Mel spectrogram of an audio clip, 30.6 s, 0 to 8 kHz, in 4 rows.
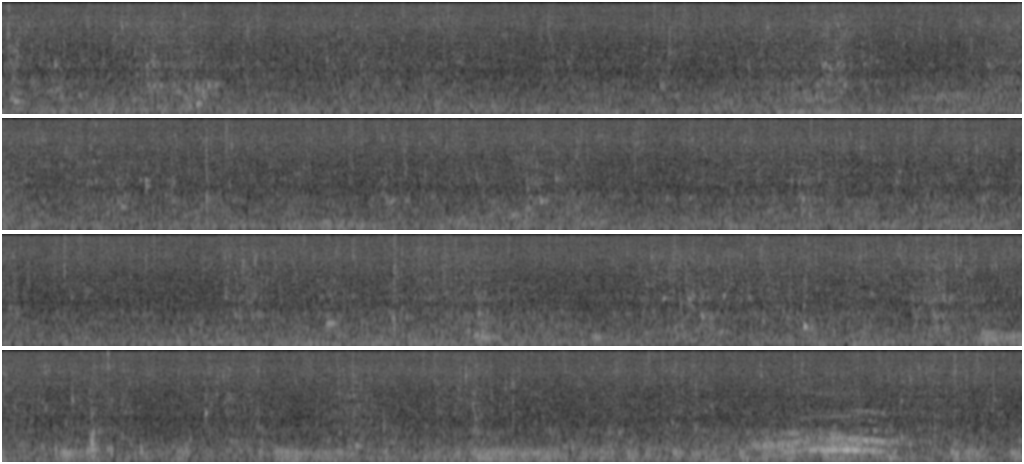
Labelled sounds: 29.0	29.6	humpback whale, 1.2 to 2.6 kHz

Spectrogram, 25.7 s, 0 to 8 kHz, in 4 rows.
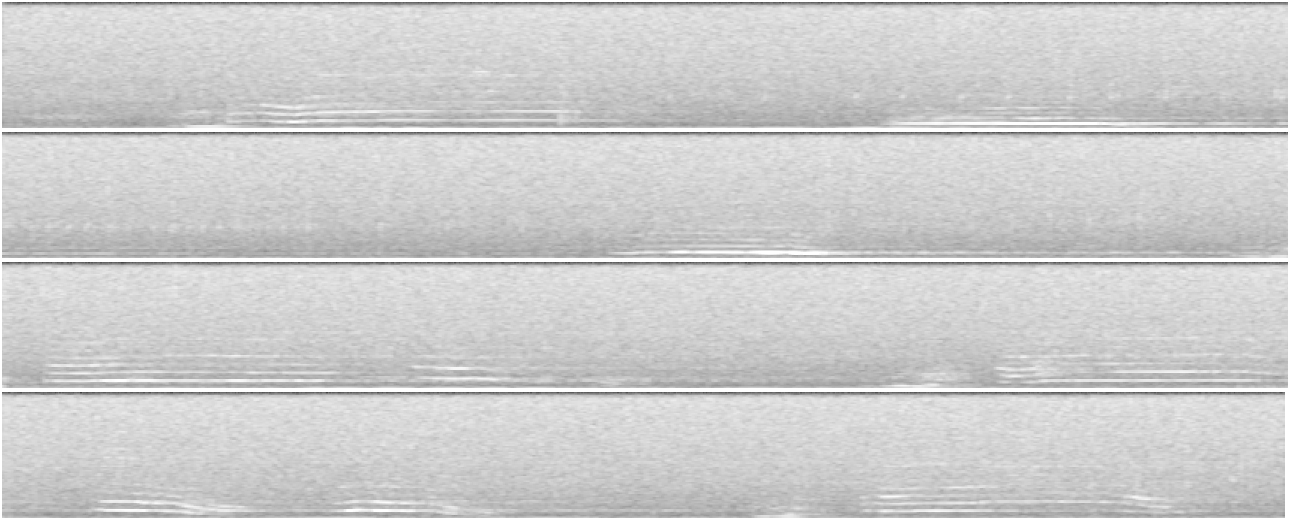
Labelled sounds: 0.1	2.2	humpback whale, 0.80 to 1.6 kHz
2.5	2.8	humpback whale, 1.1 to 1.2 kHz
4.9	5.3	humpback whale, 1.2 to 1.4 kHz
9.7	10.2	humpback whale, 0.80 to 0.86 kHz
13.1	14.5	humpback whale, 0.90 to 2.1 kHz
14.9	15.4	humpback whale, 1.1 to 1.4 kHz
17.8	19.1	humpback whale, 0.80 to 2.2 kHz
19.7	20.3	humpback whale, 0.80 to 1.2 kHz
20.9	21.4	humpback whale, 0.90 to 1.2 kHz
23.6	25.2	humpback whale, 0.80 to 3.5 kHz

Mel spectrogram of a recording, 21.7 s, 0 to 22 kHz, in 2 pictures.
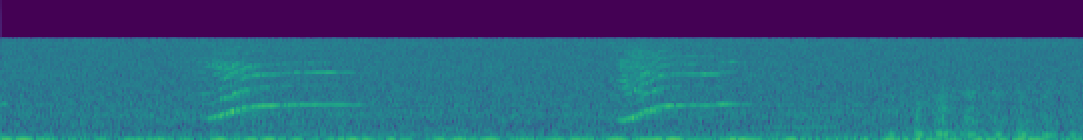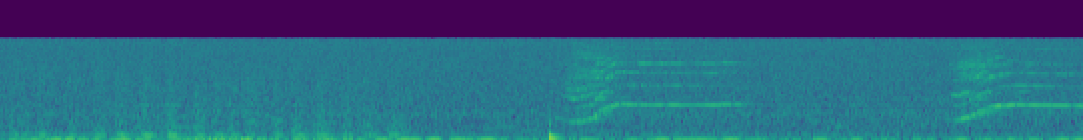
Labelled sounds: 1.9	3.5	humpback whale, 0.80 to 4.2 kHz
6.2	7.4	humpback whale, 0.80 to 5.0 kHz
16.5	18.2	humpback whale, 0.80 to 6.1 kHz
20.3	21.6	humpback whale, 0.80 to 4.2 kHz

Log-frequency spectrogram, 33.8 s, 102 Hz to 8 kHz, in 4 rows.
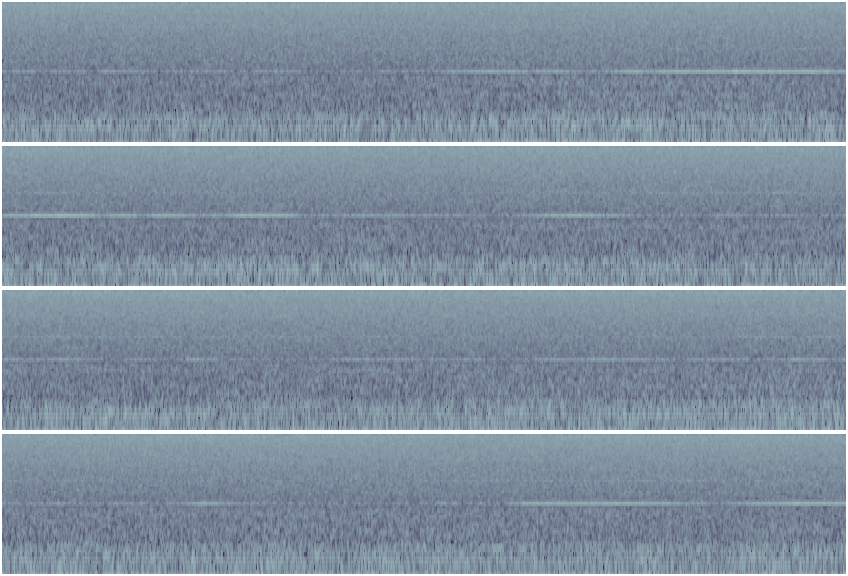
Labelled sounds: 30.5	31.0	vessel noise, 0.86 to 0.96 kHz

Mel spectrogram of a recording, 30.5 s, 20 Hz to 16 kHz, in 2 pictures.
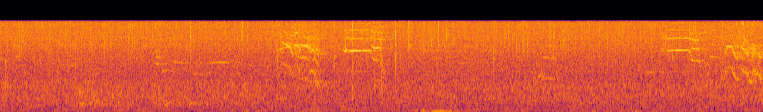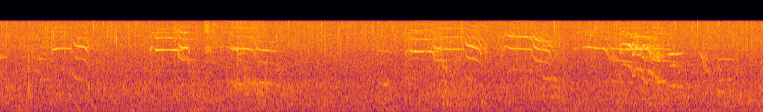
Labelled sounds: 3.4	4.6	killer whale, northern resident, G clan, 1.9 to 2.0 kHz
5.6	7.8	killer whale, northern resident, G clan, 0.81 to 6.5 kHz
10.8	11.1	killer whale, northern resident, G clan, 1.1 to 2.3 kHz
13.3	15.1	killer whale, northern resident, G clan, 0.97 to 7.4 kHz
16.0	17.1	killer whale, northern resident, G clan, 1.7 to 6.3 kHz
18.2	20.9	killer whale, northern resident, G clan, 0.88 to 7.9 kHz
22.8	23.1	killer whale, northern resident, G clan, 2.8 to 3.0 kHz
23.3	24.9	killer whale, northern resident, G clan, 1.8 to 6.2 kHz
25.3	28.9	killer whale, northern resident, G clan, 0.81 to 7.8 kHz
29.2	30.0	killer whale, northern resident, G clan, 1.9 to 2.8 kHz

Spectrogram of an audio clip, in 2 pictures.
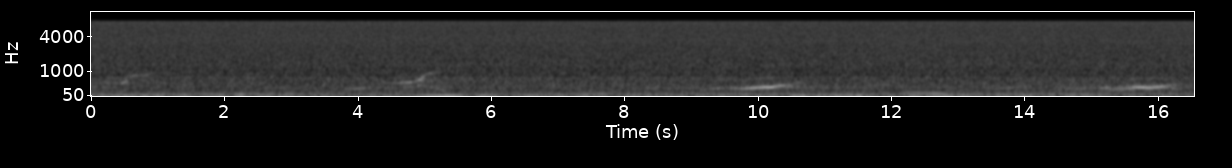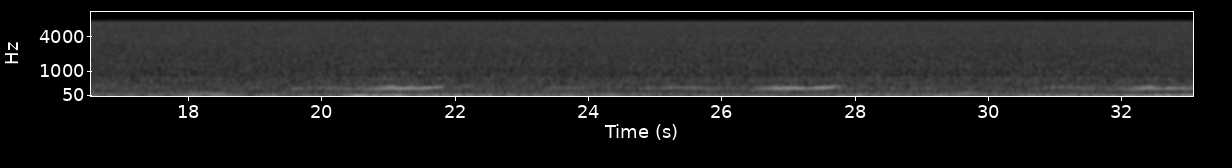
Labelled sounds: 0.5	0.9	humpback whale, 0.80 to 0.93 kHz
4.9	5.2	humpback whale, 0.80 to 0.99 kHz

